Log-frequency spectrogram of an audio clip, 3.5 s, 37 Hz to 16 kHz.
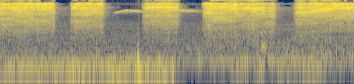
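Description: WD-40 sprayed onto a 1934 U.S. Tool Company Commander drill: several loud, close aerosol bursts of broadband hiss, separated by short gaps, with a faint low hum beneath the first half.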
